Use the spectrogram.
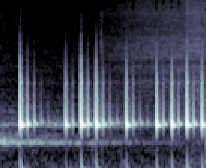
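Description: A synthesized ping-pong delay effect in an electronic remix sounds like a ball bouncing around a reverberant room, with crisp, repeating pinging blips in uneven clusters over a faint sustained low tone.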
